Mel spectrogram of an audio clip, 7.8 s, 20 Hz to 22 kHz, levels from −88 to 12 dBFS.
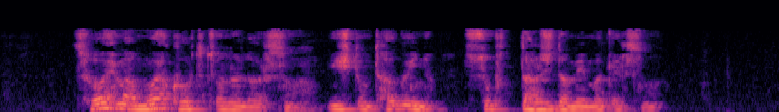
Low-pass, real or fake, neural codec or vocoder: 7.2 kHz; real; none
